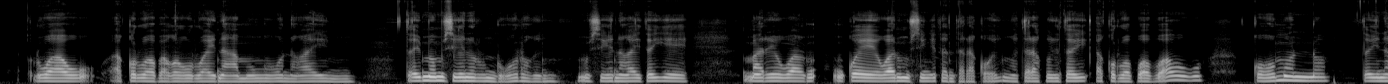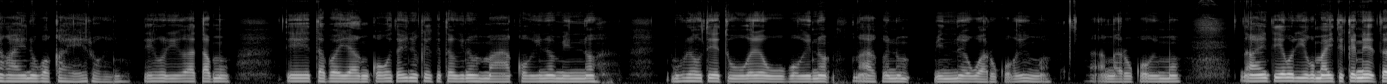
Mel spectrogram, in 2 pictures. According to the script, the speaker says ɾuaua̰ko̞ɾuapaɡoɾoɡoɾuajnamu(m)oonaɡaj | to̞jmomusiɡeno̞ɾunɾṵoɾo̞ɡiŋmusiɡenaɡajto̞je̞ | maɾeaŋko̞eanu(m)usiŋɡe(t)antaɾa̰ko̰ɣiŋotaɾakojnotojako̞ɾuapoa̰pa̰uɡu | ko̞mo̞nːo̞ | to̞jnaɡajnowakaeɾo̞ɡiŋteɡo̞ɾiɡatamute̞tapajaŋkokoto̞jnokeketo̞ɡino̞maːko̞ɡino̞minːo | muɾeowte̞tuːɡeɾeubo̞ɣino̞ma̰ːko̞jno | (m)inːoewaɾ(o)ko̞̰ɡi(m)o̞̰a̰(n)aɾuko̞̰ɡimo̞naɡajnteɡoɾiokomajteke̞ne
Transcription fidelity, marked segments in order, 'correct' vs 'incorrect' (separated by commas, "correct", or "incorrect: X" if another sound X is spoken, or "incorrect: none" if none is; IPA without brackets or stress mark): incorrect: ŋ, correct, correct, correct, incorrect: u, incorrect: ŋ, incorrect: ŋ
